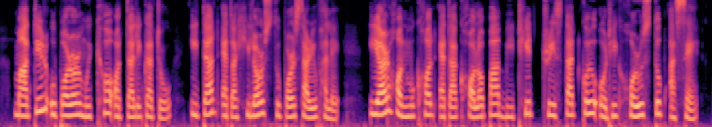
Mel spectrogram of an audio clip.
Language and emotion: Assamese, neutral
